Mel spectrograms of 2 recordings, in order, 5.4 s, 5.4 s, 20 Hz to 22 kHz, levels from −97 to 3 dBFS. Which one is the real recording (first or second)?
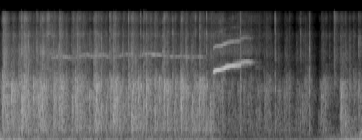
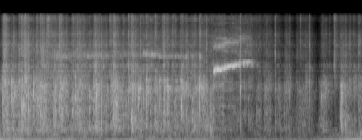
first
